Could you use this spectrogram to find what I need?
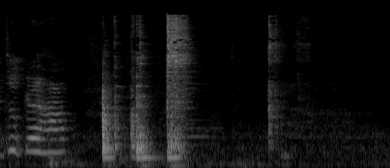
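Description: A spoon scrapes against a metal plate.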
